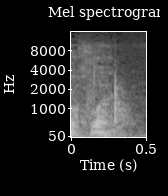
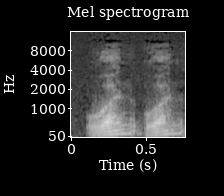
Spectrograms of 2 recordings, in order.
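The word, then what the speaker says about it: Juan: 후안. 왜냐면 스페인 쪽에서는 G 발음을 우리 프랑스어의 R 발음처럼 하잖아요. 그래서 후안이 되는 거죠.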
